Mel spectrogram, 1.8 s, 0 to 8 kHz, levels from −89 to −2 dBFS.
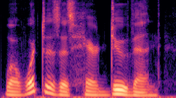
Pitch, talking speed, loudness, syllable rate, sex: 110 Hz, 240 wpm, -16 LUFS, 4.6 syllables/s, male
